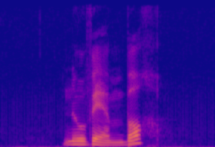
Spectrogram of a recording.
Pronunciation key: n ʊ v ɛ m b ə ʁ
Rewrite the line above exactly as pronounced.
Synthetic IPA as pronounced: n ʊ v ɛ m b ə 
